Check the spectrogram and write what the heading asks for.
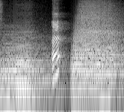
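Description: Low, brass-like horn sound effect held steady for about a second, then a man's short "Eh?", then the horn tone starting again about a second and a half in.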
